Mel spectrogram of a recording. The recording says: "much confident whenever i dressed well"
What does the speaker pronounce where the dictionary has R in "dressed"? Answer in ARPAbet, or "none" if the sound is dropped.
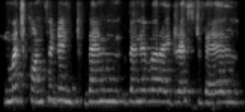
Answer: R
